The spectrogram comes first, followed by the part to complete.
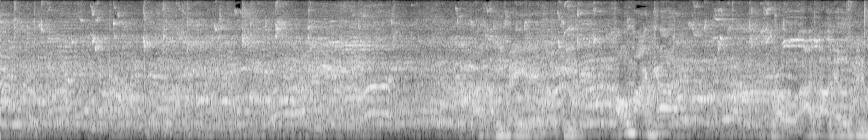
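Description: Basketball bouncing on a hardwood gym floor during a game, over the talk and shouting of a crowd packed along the court.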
